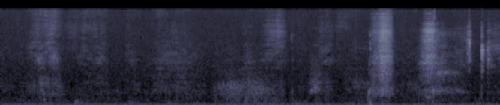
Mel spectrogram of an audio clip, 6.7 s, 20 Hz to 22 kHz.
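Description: A large, flat 12-inch cardboard Fleetwood Mac Rumours LP sleeve is held up in both hands and rubbed and scratched with long painted nails. Soft, airy swishes of rubbing come first, followed by a few sharper, brighter scratches near the end.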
